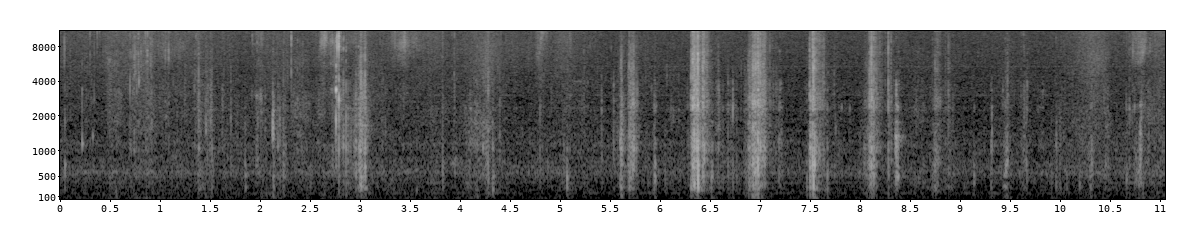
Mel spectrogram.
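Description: A person biting into and chewing crispy roast pork belly, its crackling skin breaking in sharp crunches. A few crunches about three seconds in, then a denser run of loud crunches between about six and eight and a half seconds.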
